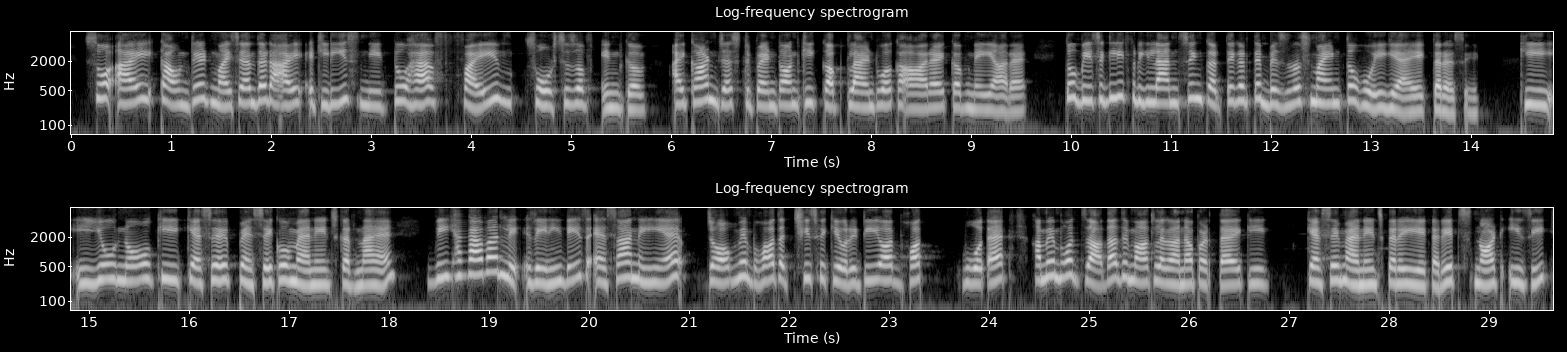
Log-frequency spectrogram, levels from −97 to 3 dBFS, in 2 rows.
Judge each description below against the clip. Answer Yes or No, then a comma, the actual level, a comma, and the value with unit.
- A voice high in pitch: Yes, very high, 260 Hz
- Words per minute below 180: No, fast, 190 wpm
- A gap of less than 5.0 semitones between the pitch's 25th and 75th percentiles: Yes, average, 3.9 semitones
